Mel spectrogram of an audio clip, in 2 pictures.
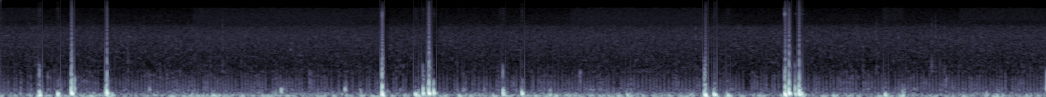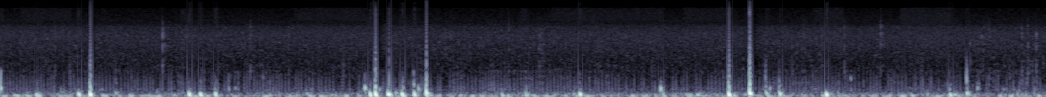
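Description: Irregular gurgles and short rumbling pops from the abdomen over a soft low background; active bowel sounds of a full stomach.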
